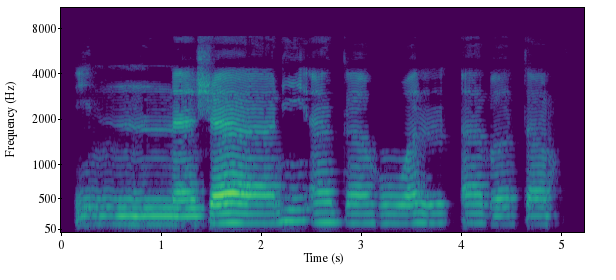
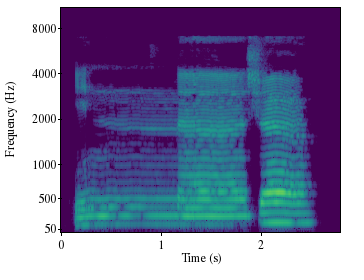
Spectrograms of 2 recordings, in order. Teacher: antara na langsung masuk ke sya. Tidak boleh berhenti. Kalau berhenti nanya jadi panjang.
